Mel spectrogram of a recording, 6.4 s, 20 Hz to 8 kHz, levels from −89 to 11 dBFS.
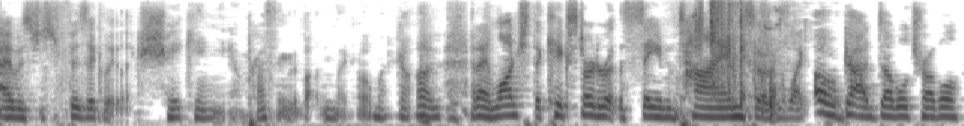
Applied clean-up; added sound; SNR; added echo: classical method Wiener filter.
